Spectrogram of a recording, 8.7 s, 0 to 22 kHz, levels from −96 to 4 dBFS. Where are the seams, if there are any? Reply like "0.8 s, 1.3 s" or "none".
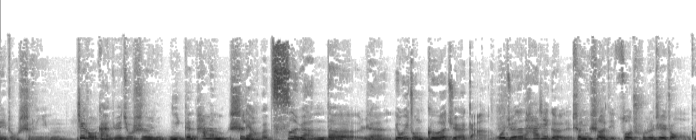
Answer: none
